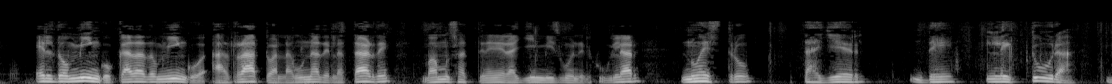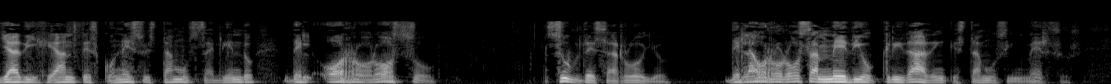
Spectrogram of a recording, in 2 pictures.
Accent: Zacatecas, Mexico; No nací en Veracruz, se necesita haber nacido allí para ser jaranero, para los sones veracruzanos. En cambio, se me da la música de mi tierra, aunque no la practico, la música de Zacatecas.

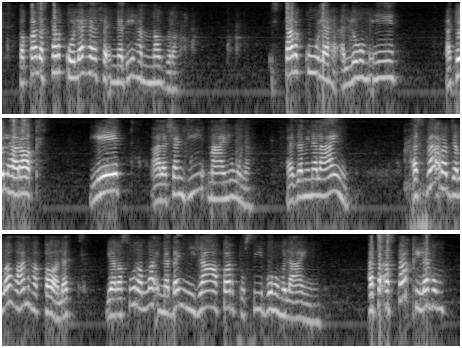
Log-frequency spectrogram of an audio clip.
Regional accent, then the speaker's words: Egypt; احنا عندنا في مصر بنقول نفس قصير، مش عارفة عندكم بيقولوها ايه

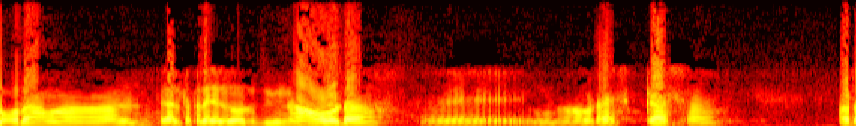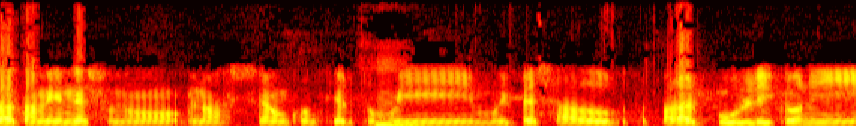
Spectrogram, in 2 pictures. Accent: Valladolid, Castile and León, Spain; now in Seville, Spain; no soy de aquí, soy de Valladolid, soy estudiante de Valladolid que está en Sevilla estudiando

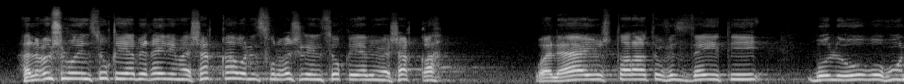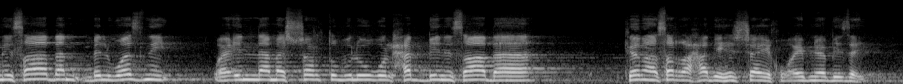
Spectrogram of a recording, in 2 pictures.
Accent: Libya; معروف عندنا في ليبيا هذا

